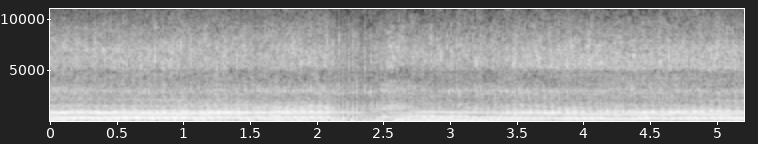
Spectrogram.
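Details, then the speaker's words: Power PRO24CCHTA 24cc petrol hedge trimmer after carburettor replacement, filters refitted and cutting hedge: clean steady two-stroke rev, dips briefly under load and recovers crisply. Running fine; the old carburettor had a blockage. "I've got a nice um running cleaned it up a little bit and just show you around the units it's working fine"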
